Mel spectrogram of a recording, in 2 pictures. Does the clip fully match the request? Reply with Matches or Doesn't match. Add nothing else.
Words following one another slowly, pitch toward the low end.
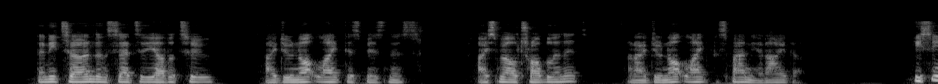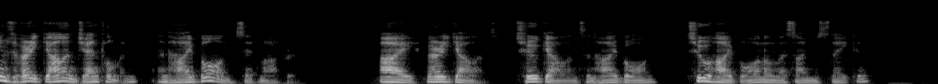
Doesn't match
